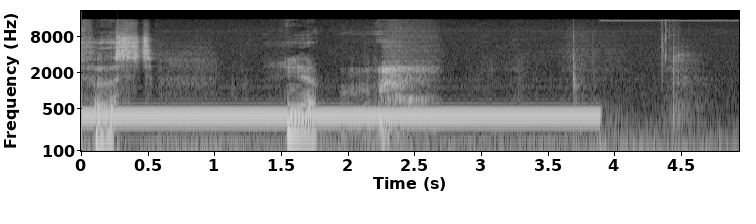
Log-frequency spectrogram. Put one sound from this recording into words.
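A steady tone plays from a cassette deck.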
